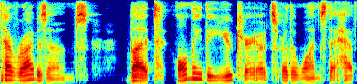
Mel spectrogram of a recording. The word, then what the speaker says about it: eukaryote: ribosomes but only the ukar are the ones that have membranebound organel so big difference between the two if you think about it U rhymes with do and pro rhymes with no so the ones on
